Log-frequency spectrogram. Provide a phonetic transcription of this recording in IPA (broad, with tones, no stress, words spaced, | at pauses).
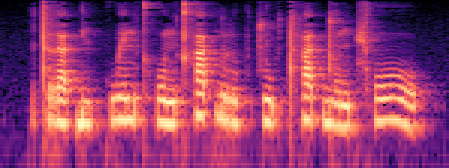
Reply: tra˨˩t̚ji˨˩ʔ kwe˧nkʰo˨˩nkʰa˥˩k̚ ru˨˩k̚su˦˥ʔtʰa˥˩t̚ do˩˦nt͡ɕʰoː˥˩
